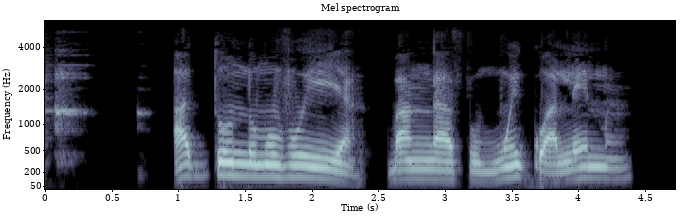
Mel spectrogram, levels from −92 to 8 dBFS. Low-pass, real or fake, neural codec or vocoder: 5.4 kHz; real; none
